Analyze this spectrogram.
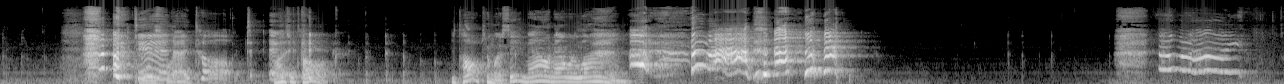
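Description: A young woman laughs close by.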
